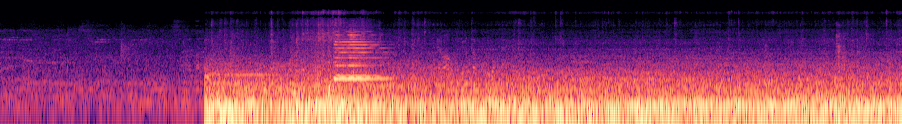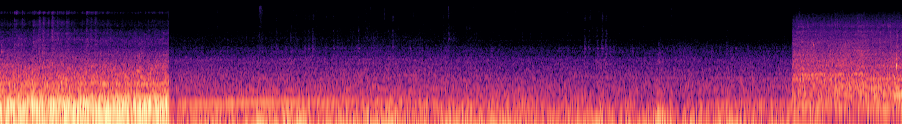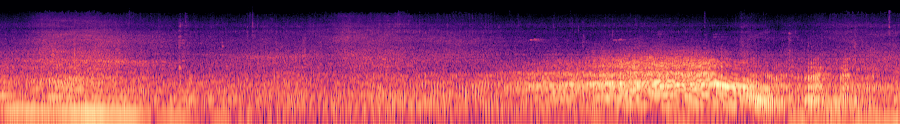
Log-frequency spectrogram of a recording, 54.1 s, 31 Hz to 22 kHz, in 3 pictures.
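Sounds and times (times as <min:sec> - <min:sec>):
bus engine rumble: 0:00.0 - 0:54.0
horn: 0:06.1 - 0:08.4.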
